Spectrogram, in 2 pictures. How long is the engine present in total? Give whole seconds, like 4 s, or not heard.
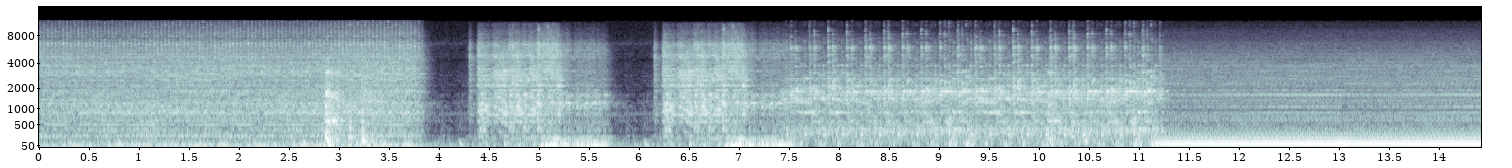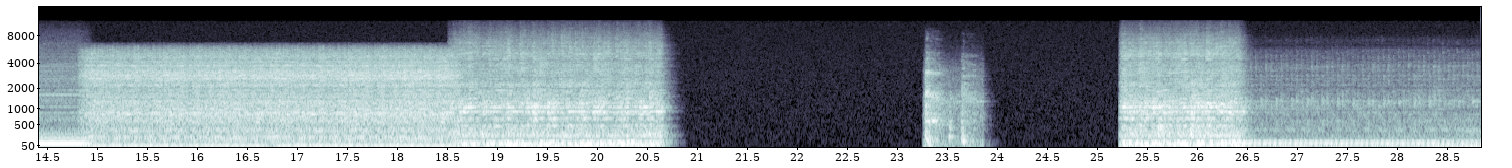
24 s.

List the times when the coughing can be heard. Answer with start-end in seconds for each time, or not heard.
2.9-3.5, 10.1-10.7, 23.2-23.9.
